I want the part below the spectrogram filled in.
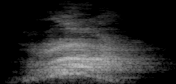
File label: Battle Cry Soldier Male; Barks; Dialog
